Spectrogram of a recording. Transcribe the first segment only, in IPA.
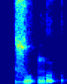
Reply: z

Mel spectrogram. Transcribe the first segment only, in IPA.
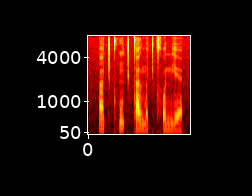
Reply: ã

